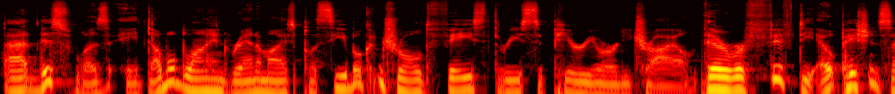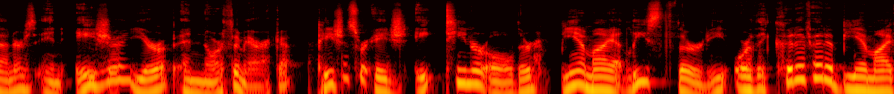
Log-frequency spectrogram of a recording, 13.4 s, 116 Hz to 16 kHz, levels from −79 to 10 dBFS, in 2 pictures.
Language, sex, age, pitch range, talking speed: English, male, 30-49, 115-150 Hz, 175 wpm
